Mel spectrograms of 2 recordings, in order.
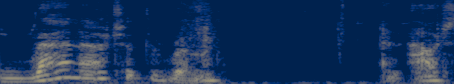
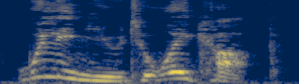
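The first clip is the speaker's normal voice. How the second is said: loud urging; 4 semitones higher, 14 dB louder than usual. A narrator's reading. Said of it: "said Valhalla Rama".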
